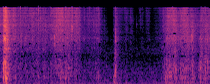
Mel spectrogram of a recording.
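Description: Plastic Amazon mailer bag being torn open by hand: one sharp rip just after the start, then crinkling and rustling of the plastic, a single click partway through, a brief lull, and more rustling near the end.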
